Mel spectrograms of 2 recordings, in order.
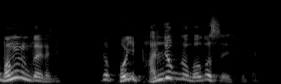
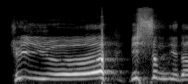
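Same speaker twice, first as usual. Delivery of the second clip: fervent prayer; 5 semitones higher, 16 dB louder, much slower than usual. Retold or imitated. Praying before the pork.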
